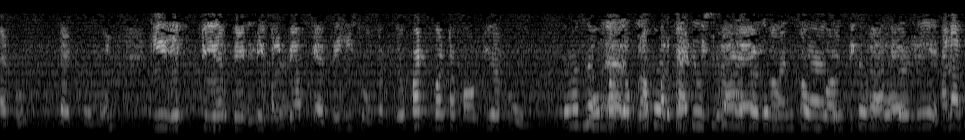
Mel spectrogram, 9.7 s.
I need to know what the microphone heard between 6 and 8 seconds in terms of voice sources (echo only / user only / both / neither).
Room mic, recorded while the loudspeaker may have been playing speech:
echo only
